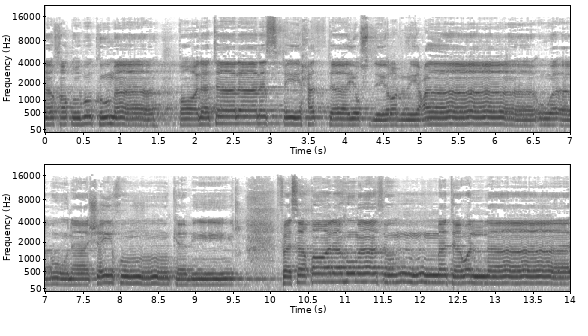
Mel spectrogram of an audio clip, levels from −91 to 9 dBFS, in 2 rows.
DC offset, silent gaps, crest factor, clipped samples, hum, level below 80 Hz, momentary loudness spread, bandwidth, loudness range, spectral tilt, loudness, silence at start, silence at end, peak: 0.1%; none; 14 dB; under 0.1%; none; -62 dBFS; 5 LU; 16.5 kHz; 2 LU; -3.5 dB/octave; -20 LUFS; 0 s; 0 s; -6 dBFS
